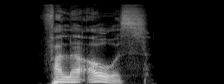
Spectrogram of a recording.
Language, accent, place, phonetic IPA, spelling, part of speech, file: German, Germany, Berlin, [ˌfalə ˈaʊ̯s], falle aus, verb, De-falle aus.ogg
- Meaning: inflection of ausfallen: 1. first-person singular present 2. first/third-person singular subjunctive I 3. singular imperative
